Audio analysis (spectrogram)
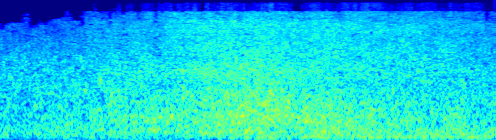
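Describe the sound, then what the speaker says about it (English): Wind-driven waves on a wide lake basin surge over sandbanks at the western shore, a steady broadband wash of surf and wind without breaks, fairly close and continuous. "As waves hit the western edge, they surge over the sandbanks."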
